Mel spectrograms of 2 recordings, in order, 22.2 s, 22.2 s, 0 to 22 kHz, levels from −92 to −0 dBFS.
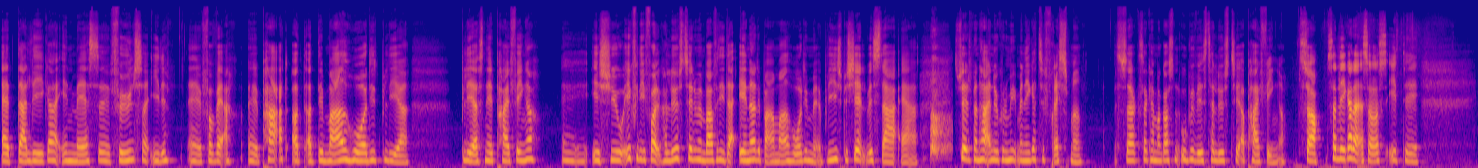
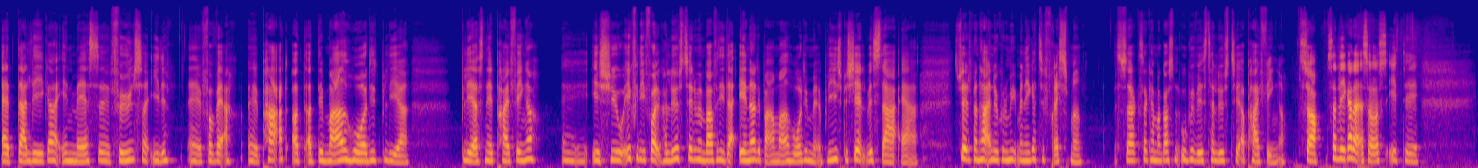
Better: second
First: dog barking; noticeable; at 14 s; peak 4 dB below the speech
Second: none

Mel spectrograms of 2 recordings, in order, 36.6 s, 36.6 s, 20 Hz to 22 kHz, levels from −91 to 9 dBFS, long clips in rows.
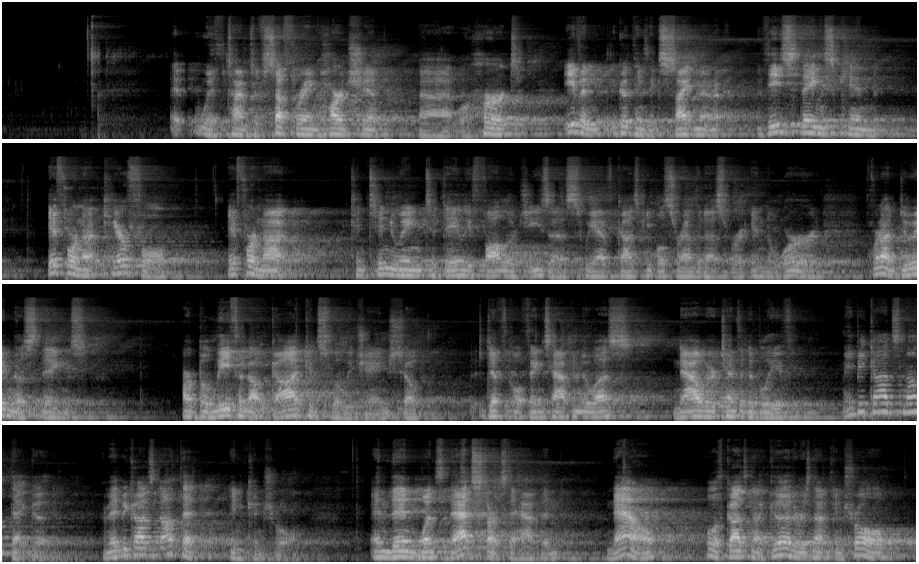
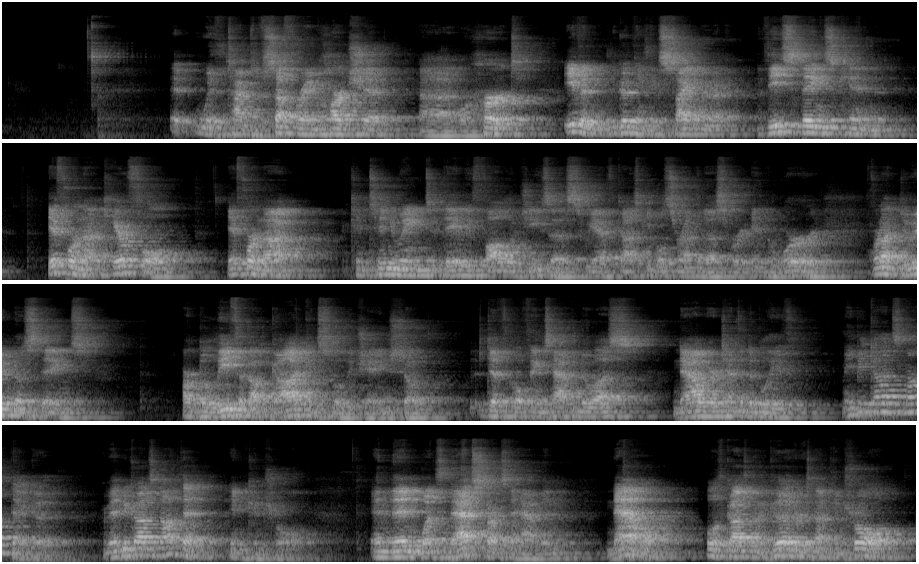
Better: first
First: room echo; slight; dies away in 1.5 s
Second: room echo; strong; dies away in 0.9 s // off-mic speech; far

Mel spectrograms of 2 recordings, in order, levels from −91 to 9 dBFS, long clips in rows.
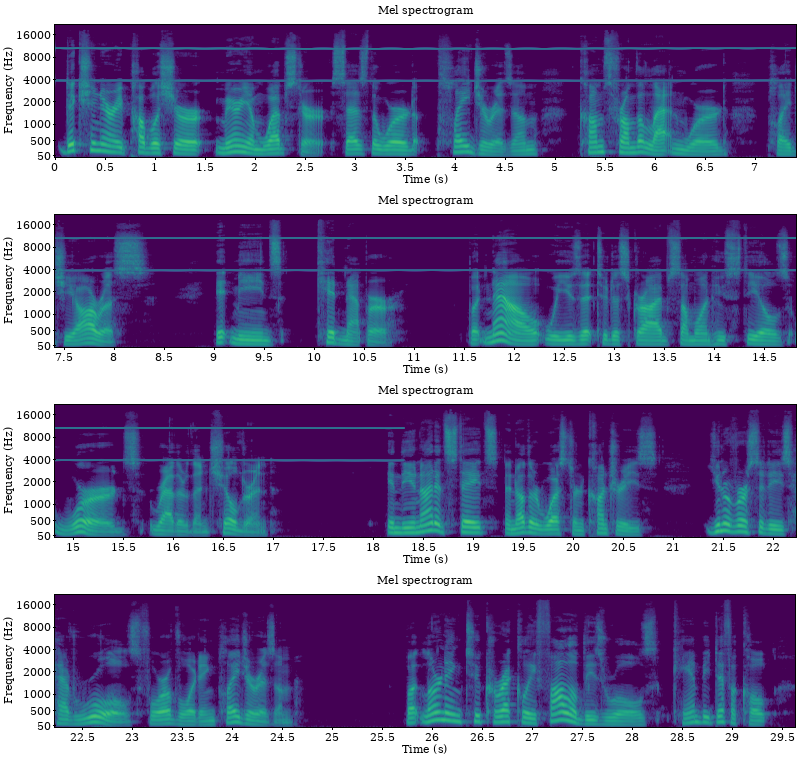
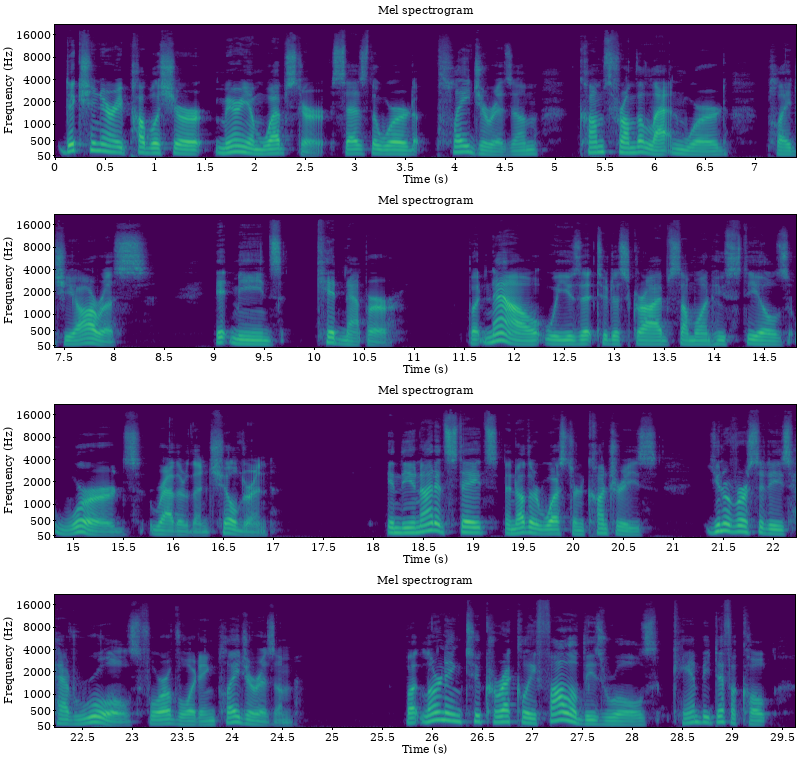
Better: second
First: high-pitched whine; noticeable; until 18 s; 10.5 kHz, 15 dB below the speech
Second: none

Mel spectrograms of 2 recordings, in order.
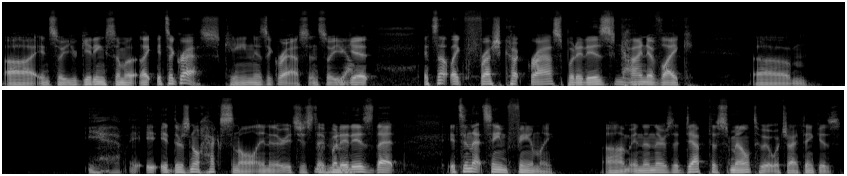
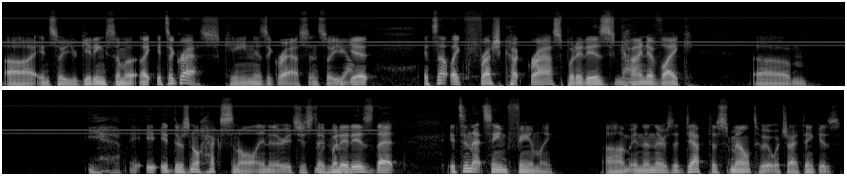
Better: first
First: none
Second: high-pitched whine; noticeable; until 12 s; 3 kHz, 15 dB below the speech

